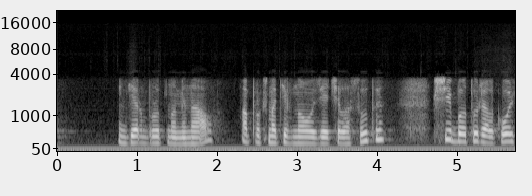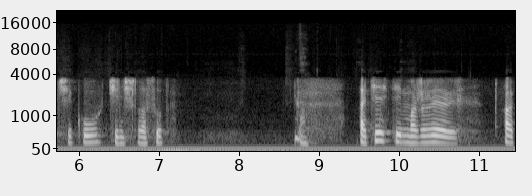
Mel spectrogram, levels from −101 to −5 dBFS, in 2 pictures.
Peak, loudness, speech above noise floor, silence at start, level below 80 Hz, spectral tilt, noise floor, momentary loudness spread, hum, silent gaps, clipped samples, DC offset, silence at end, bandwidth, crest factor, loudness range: -8 dBFS; -30 LUFS; 19 dB; 0 s; -50 dBFS; -7.5 dB/octave; -49 dBFS; 17 LU; none; none; under 0.1%; under 0.1%; 0 s; 7.6 kHz; 24 dB; 5 LU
